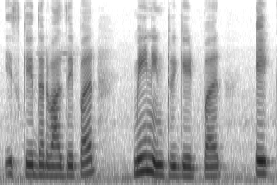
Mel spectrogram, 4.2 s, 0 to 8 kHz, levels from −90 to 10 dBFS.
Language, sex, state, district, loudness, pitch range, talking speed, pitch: Hindi, female, Uttar Pradesh, Varanasi, -15 LUFS, 145-185 Hz, 130 wpm, 160 Hz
